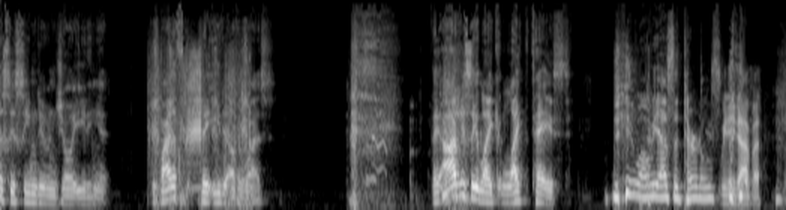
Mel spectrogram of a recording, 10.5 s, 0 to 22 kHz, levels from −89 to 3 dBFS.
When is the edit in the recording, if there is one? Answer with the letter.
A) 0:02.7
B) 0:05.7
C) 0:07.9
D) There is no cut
D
